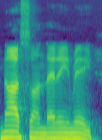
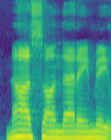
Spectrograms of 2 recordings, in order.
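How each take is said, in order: First: It is said at a normal, quieter volume. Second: It is said at a louder volume. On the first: The speaker calls it wrong. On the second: The speaker calls it right.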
